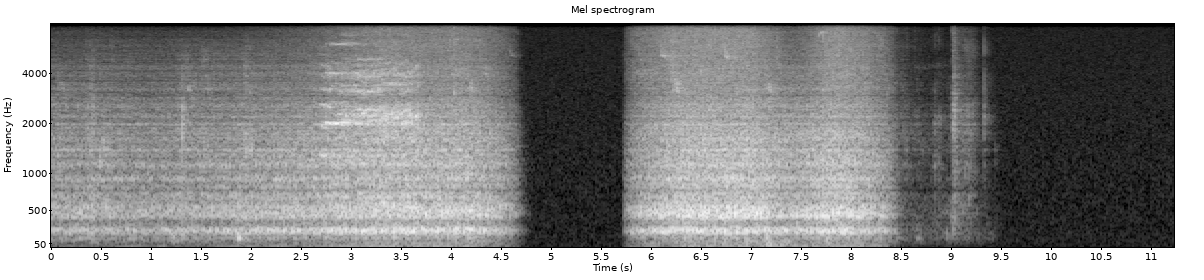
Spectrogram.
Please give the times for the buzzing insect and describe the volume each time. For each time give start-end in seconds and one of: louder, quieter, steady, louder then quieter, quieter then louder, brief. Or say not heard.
0.0-4.7 louder
5.8-8.4 brief.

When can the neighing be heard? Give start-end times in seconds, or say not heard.
2.6-3.7, 8.2-9.3.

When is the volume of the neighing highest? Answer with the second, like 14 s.
3 s.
